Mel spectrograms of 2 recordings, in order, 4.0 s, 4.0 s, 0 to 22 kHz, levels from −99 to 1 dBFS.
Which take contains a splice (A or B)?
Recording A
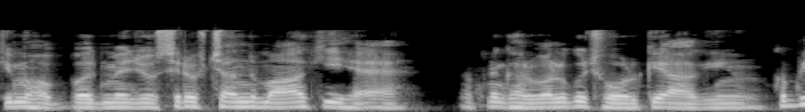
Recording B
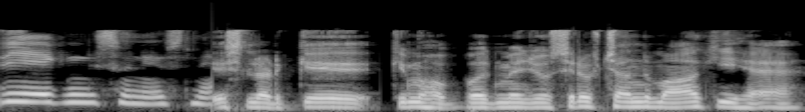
B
